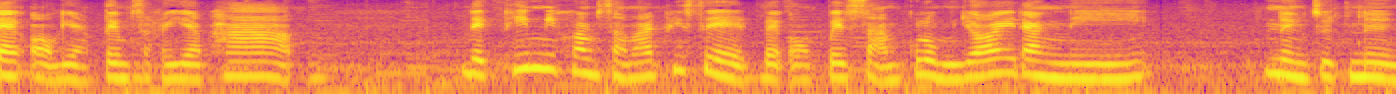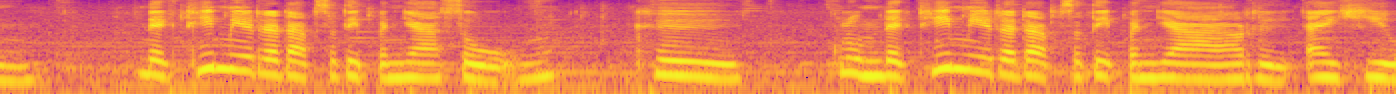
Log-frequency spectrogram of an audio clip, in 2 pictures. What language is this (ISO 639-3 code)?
tha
